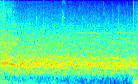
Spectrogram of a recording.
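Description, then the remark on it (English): A large esports arena crowd roars and cheers in a steady, dense wash of noise that holds at a constant loud level for about three seconds, with no single voice standing out. “Bro, the crowd reaction is fucking sick, by the way.”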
